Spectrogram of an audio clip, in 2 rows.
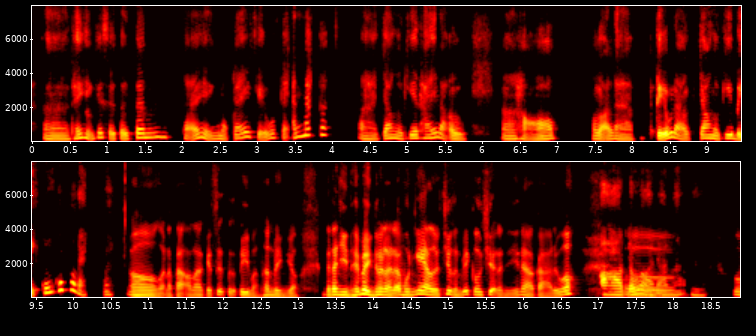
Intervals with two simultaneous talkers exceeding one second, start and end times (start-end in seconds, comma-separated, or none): none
